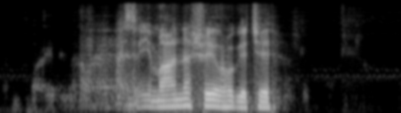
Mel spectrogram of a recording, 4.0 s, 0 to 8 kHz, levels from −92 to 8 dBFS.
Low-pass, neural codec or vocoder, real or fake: 7.2 kHz; codec, 16 kHz in and 24 kHz out, 0.8 kbps, FocalCodec, streaming, 65536 codes; fake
